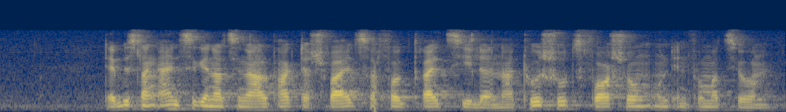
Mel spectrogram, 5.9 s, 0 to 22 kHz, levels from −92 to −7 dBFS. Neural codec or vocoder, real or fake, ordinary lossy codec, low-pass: none; real; none; 7.2 kHz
